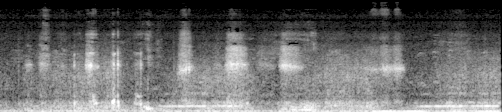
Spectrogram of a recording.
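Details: American pitbull terrier named Moka snoring while asleep: repeated squeaky, whistling snores with snorting breaths, about one per second; snoring.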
